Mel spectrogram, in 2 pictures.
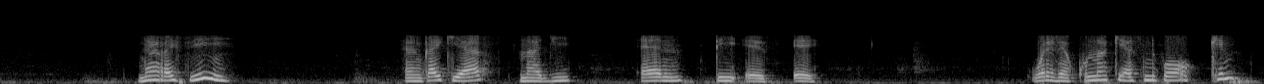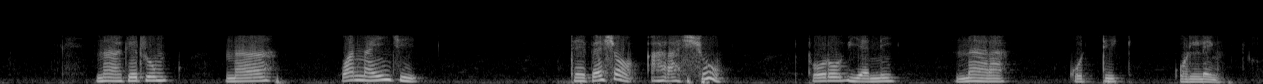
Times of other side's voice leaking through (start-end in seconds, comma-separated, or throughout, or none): none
